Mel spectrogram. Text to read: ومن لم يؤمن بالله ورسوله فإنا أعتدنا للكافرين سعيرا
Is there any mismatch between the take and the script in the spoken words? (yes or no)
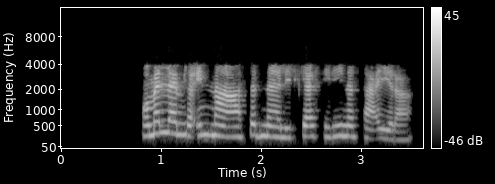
yes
